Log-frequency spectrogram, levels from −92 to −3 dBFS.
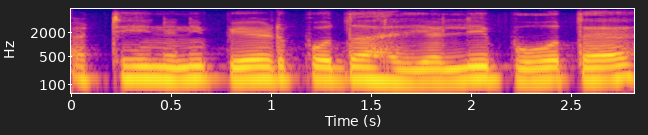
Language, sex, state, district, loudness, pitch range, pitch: Rajasthani, male, Rajasthan, Nagaur, -13 LUFS, 135-140 Hz, 140 Hz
